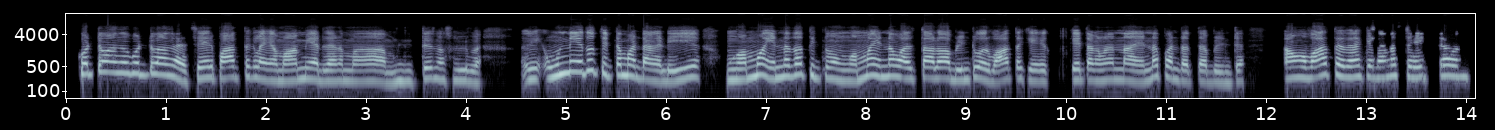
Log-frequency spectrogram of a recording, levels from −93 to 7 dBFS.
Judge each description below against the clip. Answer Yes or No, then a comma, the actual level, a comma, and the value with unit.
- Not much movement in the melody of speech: No, average, 4.9 semitones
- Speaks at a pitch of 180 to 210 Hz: No, high, 235 Hz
